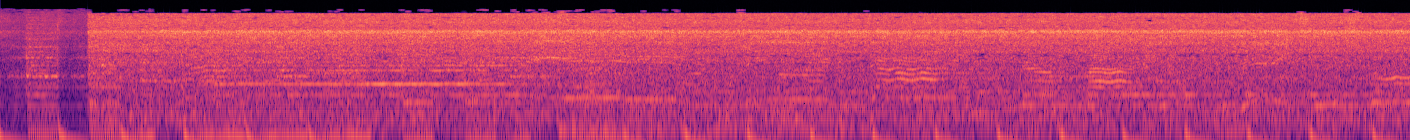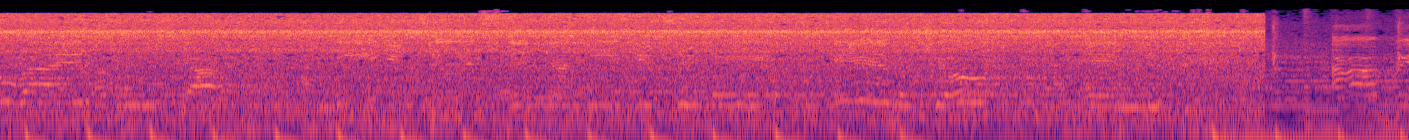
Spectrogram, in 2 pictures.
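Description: Steady roar of a waterfall, loud rushing-water noise that cuts in just after the start, heard over background music with a regular beat.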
